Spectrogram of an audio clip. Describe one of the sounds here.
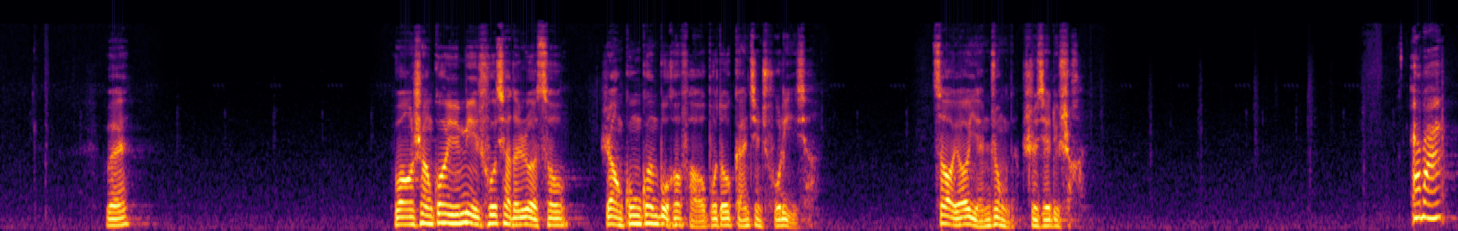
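A young man speaks into a phone in a calm, low voice.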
